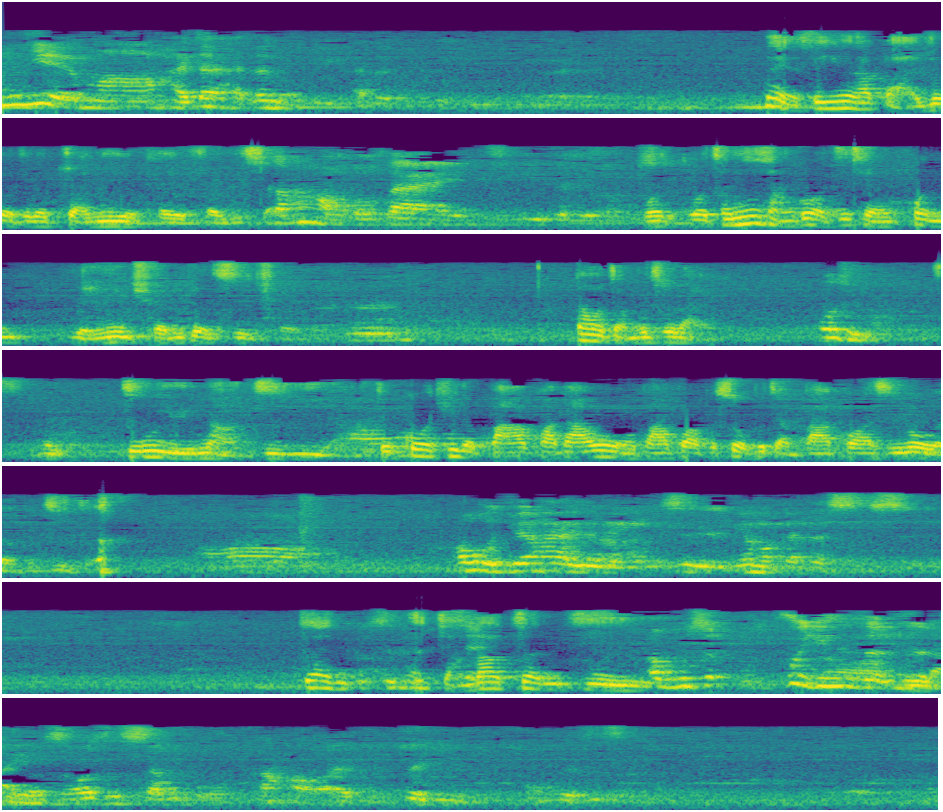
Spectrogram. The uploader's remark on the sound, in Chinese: 麥克風測試，慎入！因為聽說ipadpro有媲美錄音室等級的麥克風。聲音有點砸，還有電動門的聲音。這音質有待進步。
